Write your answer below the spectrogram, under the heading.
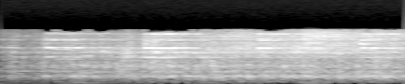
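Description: riding

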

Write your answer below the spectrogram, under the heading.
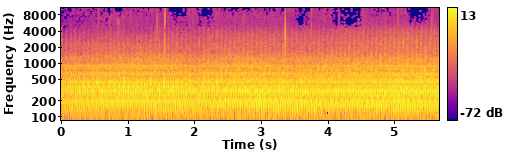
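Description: helicopter landing

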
